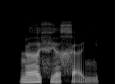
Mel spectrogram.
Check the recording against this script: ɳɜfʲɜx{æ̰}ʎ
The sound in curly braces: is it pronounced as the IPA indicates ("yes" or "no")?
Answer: yes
